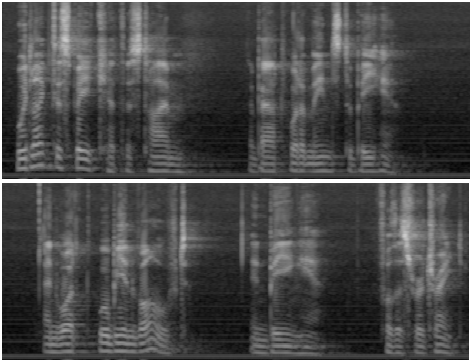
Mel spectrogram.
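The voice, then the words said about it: Thick accent, somewhat fast speech. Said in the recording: “my accent can be rather thick, and sometimes the words come a little quickly”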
